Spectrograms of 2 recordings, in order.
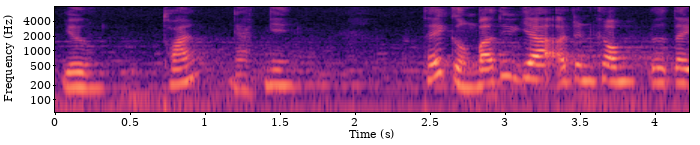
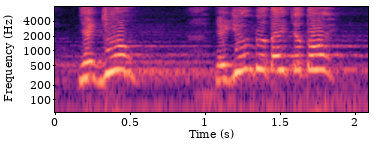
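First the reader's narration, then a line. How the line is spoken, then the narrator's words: Terrified cry. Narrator (Vietnamese): Trác Mộc Cường Ba kinh hãi kêu lên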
